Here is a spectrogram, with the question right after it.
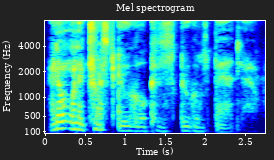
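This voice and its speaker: A man with a slightly husky, breathy voice, chatting as a podcast guest. He hesitates a lot, fills gaps with "um" and "like" and lets sentences trail off. His voice sits at a middling pitch. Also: animated, moderate pace. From Iowa, United States. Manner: hesitant, filler-heavy, trailing off. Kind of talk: casual chat.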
